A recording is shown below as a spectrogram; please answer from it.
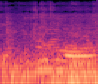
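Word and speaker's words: Duomo: tayo sa dumo Milano Dumo Milano. Dumo pala ang pronounce doon dumo yon dumo.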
